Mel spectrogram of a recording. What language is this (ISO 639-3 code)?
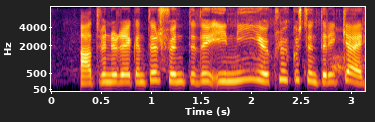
isl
